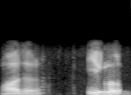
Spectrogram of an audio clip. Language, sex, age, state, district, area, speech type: Nepali, male, 18-30, West Bengal, Darjeeling, rural, conversation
